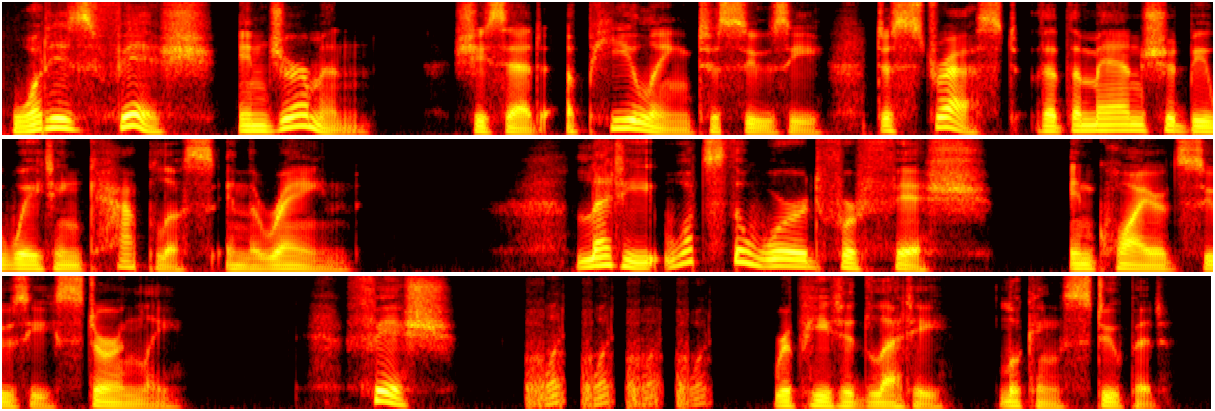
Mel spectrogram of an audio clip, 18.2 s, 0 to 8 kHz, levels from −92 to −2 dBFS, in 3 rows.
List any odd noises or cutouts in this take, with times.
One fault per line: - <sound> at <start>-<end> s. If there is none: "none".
- laugh at 14.7-15.7 s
